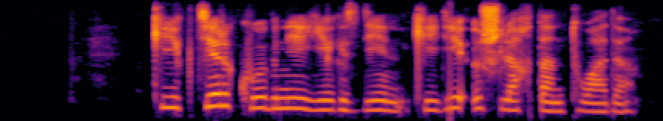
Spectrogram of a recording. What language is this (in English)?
Kazakh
